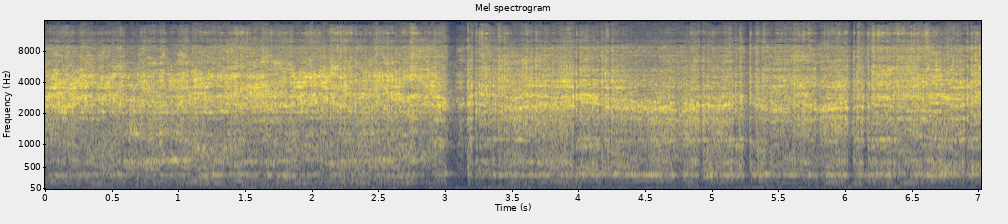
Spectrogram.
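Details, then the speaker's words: Continuous harsh scraping and rasping with a brief pause as a horse, relaxed and sleepy, has sharp teeth that were hurting his gums filed smooth; equine dental float. "so qantas is gonna have some of his teeth smoothed out because they're a bit sharp and they'd be hurting like the size of his gums"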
